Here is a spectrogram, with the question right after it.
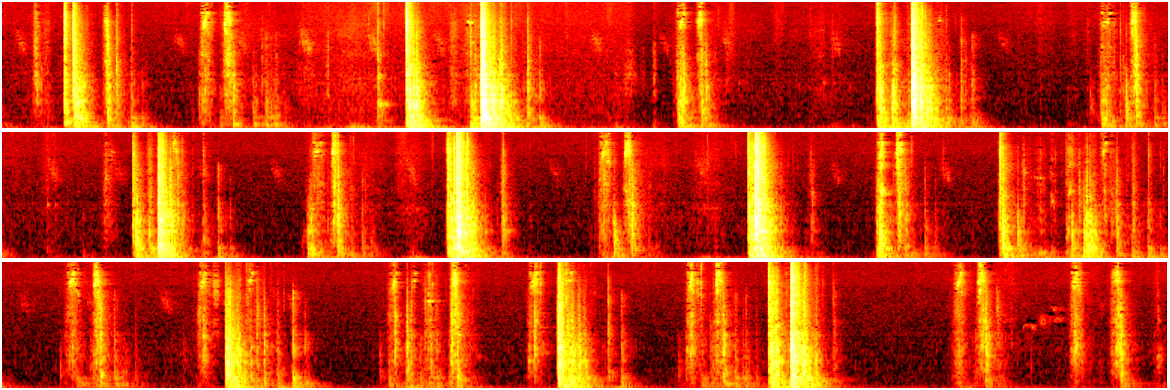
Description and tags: wood shutter inner door with antique handle lock open close shut hit frame rattle and handle turn squeaks end various on offmic int perspective
wood, close, antique, shutter, lock, handle, door, squeak, open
